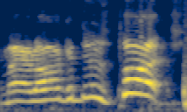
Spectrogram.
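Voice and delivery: high, loud, whiny hero voice; mock Rocky whine. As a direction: whine it like a beaten boxer. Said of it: "And he's like".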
